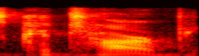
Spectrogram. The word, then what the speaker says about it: Qatar: the Qatar – and it's Qatar people. I hear this other pronunciation. I don't understand. – Qatar? – Qatar. It's a Qatar. Anyway, Quinter or whatever. It's some Americans say it this weird-ass way. It's Qatar. Ah, anyhow, I'm way off topic today.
